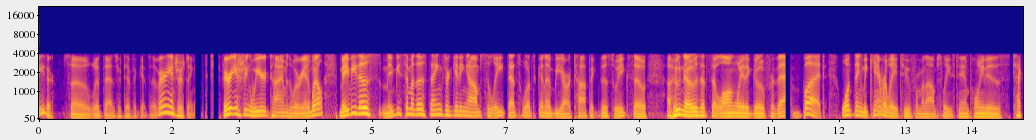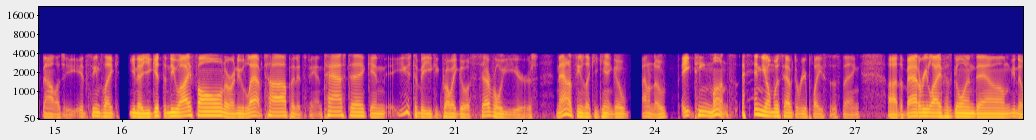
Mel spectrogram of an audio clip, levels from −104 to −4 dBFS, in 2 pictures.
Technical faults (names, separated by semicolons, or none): packet loss filled with silence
